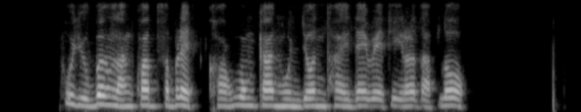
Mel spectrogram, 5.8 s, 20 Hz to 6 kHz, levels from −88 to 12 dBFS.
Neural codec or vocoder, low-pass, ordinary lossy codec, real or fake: none; 5.4 kHz; Opus, 32 kbps; real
